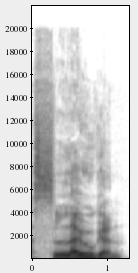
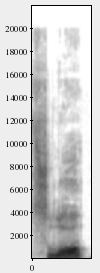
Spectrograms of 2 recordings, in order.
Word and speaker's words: slogan: a great slogan a slogan remember to pronounce it with a word it's not SLO it's slow slogan slogan and the next one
